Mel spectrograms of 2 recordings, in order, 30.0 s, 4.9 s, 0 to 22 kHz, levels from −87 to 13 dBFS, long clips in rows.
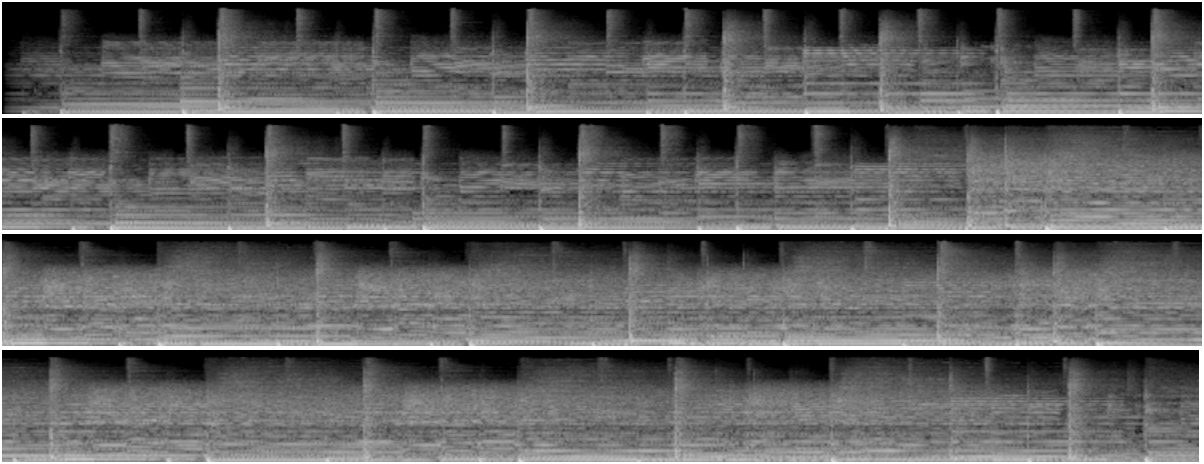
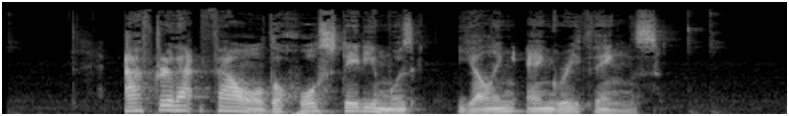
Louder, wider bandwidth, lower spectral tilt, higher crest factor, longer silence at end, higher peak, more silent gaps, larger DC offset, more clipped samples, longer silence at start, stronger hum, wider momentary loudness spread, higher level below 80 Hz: about the same, -18 LUFS vs -19 LUFS; about the same, 16.5 kHz vs 16.5 kHz; about the same, -5.5 dB/octave vs -5 dB/octave; about the same, 16 dB vs 18 dB; second, 0 s vs 0.8 s; about the same, 0 dBFS vs -2 dBFS; neither; neither; neither; second, 0.1 s vs 0.75 s; neither; about the same, 6 LU vs 7 LU; first, -24 dBFS vs -40 dBFS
